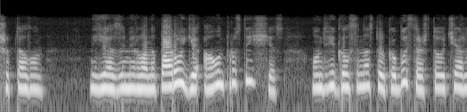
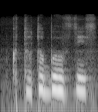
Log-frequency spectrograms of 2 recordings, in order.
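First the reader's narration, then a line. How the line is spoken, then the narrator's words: Whisper in the ear. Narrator (Russian): прошептал он мне на ухо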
